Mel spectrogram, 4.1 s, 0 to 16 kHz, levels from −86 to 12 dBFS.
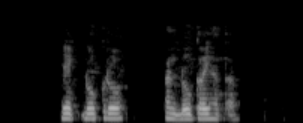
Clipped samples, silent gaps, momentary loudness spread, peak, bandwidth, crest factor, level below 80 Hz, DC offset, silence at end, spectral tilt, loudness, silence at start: under 0.1%; 1.72-2.19 s; 16 LU; -12 dBFS; 7 kHz; 18 dB; -74 dBFS; under 0.1%; 0.9 s; -9.5 dB/octave; -27 LUFS; 0.8 s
